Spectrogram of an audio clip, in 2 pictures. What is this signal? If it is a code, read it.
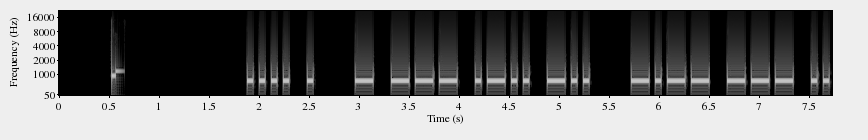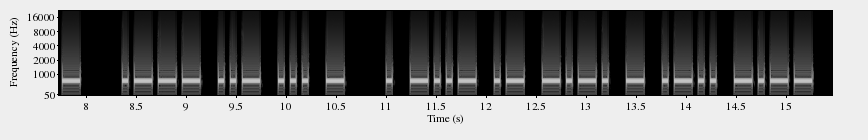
Morse code, heard as a keyed tone, about 20 wpm, 700 Hz. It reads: HE TOLD YOU JUST EXACTLY
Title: Sentences from Top 900 Words 20wpm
